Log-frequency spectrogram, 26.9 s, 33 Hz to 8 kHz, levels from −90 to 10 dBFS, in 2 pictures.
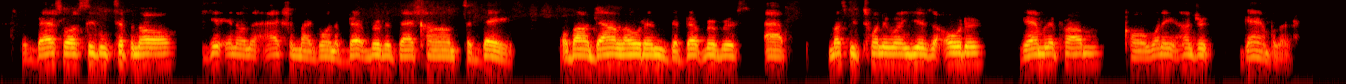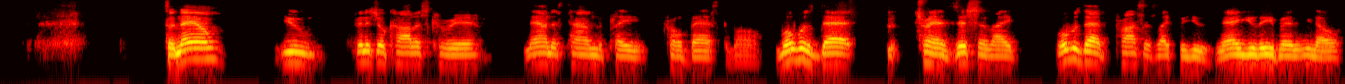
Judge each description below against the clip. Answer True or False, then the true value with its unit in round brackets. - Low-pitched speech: True (115 Hz)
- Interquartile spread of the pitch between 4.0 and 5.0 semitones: False (2.8 semitones)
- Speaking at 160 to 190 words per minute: False (145 wpm)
